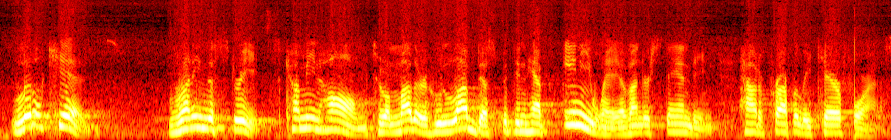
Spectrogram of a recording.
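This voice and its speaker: A slightly high, husky male preacher delivers an earnest personal testimony, pausing for emphasis. The sound is thin and tinny, with a long echo trailing off the walls of a big hall. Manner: earnest, reflective storytelling with emphatic pauses.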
